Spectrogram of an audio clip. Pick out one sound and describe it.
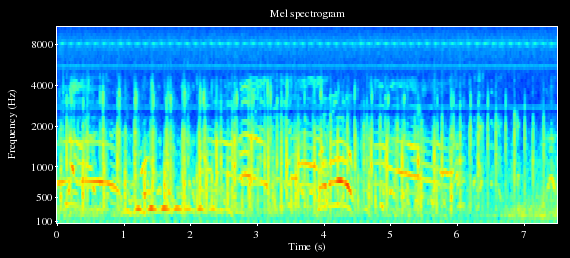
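A group of people claps in rhythm.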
